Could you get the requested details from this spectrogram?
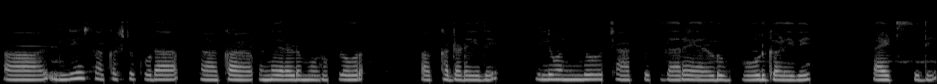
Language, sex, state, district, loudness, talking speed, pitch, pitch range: Kannada, female, Karnataka, Belgaum, -33 LUFS, 135 wpm, 215 Hz, 210-235 Hz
